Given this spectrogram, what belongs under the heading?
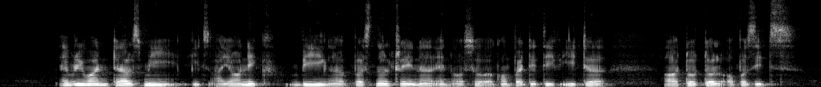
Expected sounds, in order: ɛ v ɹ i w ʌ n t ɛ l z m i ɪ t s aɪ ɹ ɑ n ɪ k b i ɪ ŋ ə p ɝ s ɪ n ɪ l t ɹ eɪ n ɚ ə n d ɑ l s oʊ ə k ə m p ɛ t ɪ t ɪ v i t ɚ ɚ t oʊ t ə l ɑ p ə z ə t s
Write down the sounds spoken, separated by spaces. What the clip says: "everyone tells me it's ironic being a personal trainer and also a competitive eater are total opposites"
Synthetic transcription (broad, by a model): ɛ v ɹ i w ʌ n t ɛ l s m i ɪ t s aɪ ɑ n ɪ k b i ɪ ŋ ə p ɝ s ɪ n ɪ l t ɹ eɪ n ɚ ə n d ɑ l s oʊ ə k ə m p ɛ t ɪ t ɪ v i t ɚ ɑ t oʊ t ə l ɑ p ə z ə t s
